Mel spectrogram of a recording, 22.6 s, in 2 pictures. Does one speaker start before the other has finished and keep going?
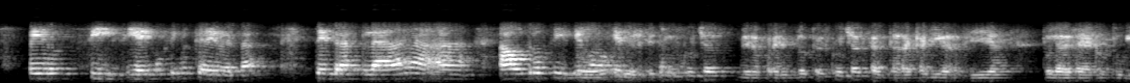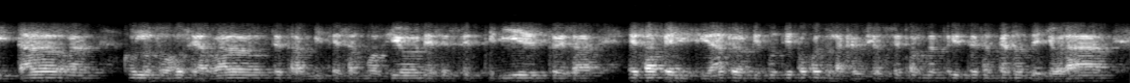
Yes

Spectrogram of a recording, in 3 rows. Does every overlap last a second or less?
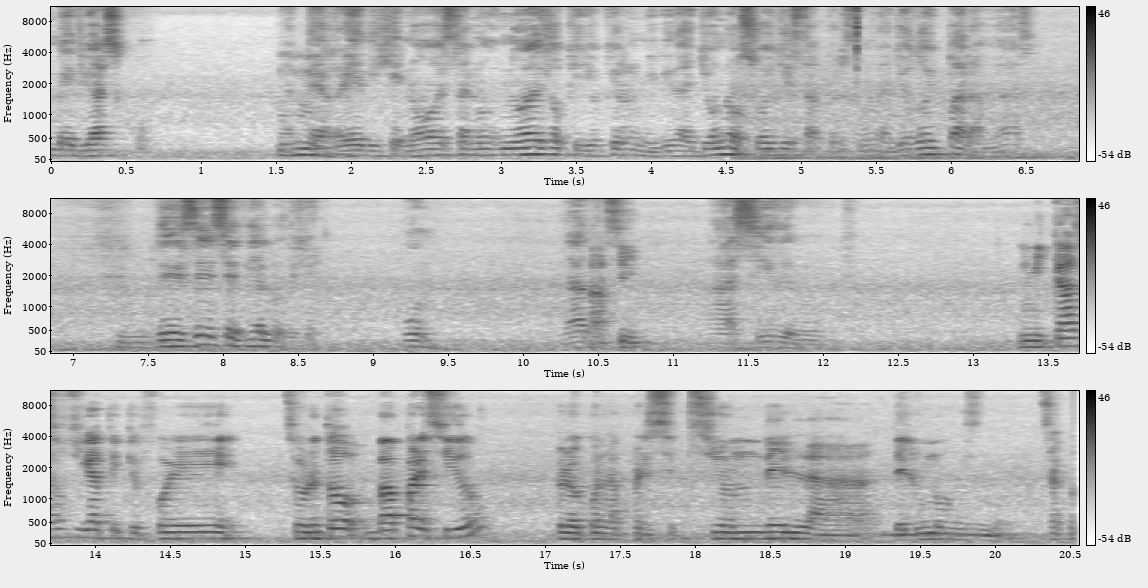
Yes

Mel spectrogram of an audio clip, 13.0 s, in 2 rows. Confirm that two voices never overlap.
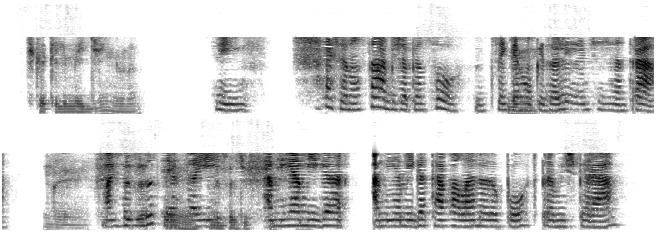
No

